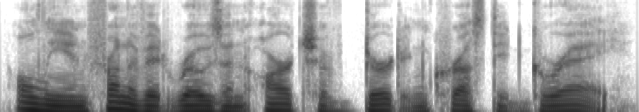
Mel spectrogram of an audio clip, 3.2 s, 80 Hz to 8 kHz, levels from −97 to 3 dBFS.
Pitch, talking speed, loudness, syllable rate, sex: 100 Hz, 225 wpm, -17 LUFS, 5.1 syllables/s, male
